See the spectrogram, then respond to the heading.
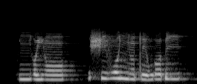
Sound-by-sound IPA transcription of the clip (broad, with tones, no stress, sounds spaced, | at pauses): ɲ ɔ˨ j ɔ̃˨ | ʃ i˧ v ɔ˦ ɲ ɔ̃˧ t e˨ w ɔ˦ ɗ i˦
